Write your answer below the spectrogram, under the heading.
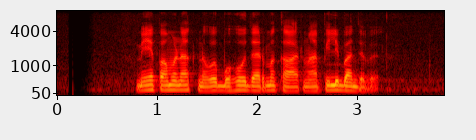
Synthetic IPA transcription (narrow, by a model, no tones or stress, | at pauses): meːpɐmɐnaknoʋəboɦud̪ʱɐɾməkaːɾənaːpilibɐnd̪əʋɨ̰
